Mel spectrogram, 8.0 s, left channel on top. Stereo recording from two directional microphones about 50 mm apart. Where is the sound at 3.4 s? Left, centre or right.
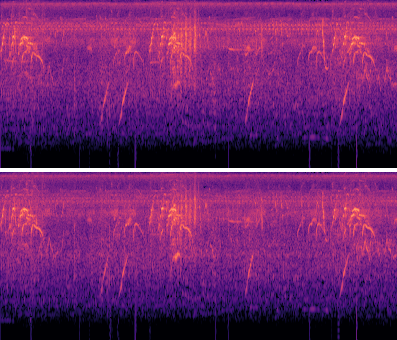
Centre.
